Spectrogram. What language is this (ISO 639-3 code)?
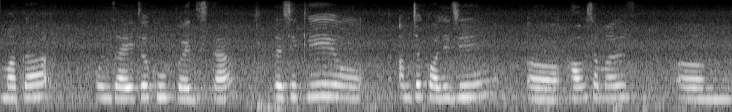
kok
